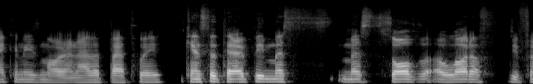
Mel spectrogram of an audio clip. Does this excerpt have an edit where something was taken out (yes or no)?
yes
